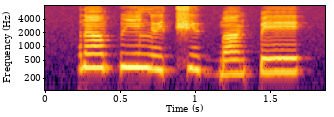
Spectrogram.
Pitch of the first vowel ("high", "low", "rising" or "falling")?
high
